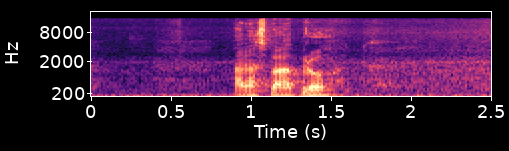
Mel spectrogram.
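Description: A young man exclaims in surprise close by.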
